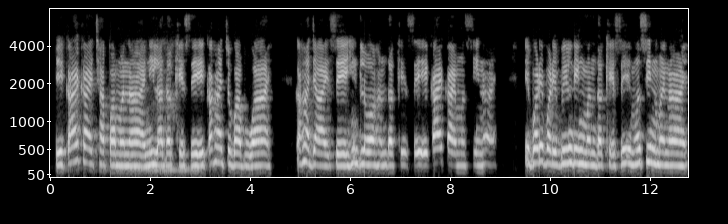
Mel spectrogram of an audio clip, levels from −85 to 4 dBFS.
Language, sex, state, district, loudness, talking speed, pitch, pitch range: Halbi, female, Chhattisgarh, Bastar, -14 LUFS, 150 wpm, 225 Hz, 215-255 Hz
